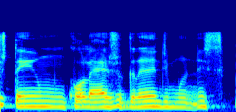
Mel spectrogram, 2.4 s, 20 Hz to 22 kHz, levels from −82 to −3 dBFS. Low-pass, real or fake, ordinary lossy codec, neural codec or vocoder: none; real; none; none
